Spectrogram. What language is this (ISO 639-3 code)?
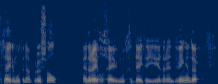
nld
